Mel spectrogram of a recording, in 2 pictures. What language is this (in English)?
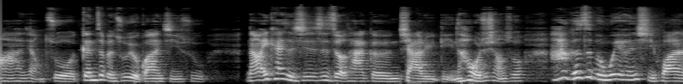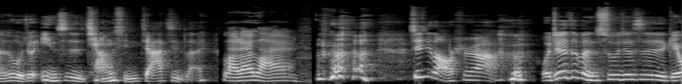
Chinese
